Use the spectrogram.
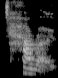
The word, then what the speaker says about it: tarot: Tarot does not rhyme with carrot.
